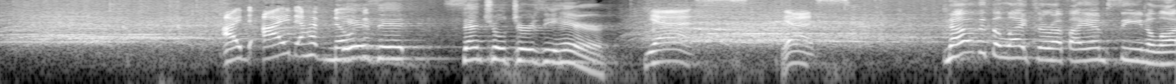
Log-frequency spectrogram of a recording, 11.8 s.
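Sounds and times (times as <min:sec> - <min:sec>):
audience applause voting by clapping: 0:00.0 - 0:04.8, 0:06.2 - 0:11.7
speech: 0:02.2 - 0:07.0, 0:07.8 - 0:08.3, 0:09.4 - 0:11.7.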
